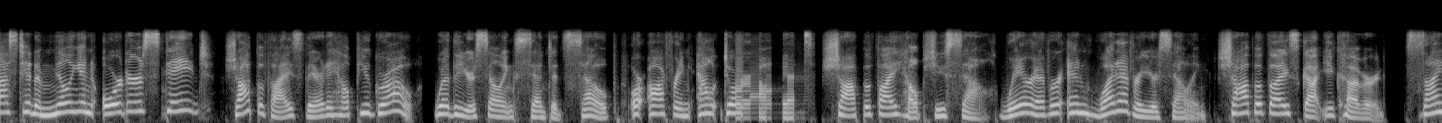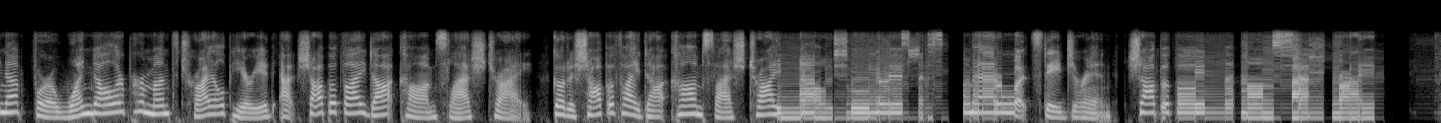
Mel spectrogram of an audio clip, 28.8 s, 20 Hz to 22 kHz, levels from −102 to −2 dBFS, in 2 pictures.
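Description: The speech sounds muffled and slightly hoarse throughout, with nothing above 8.5 kHz. This is Opus voice compression in its SILK speech mode, which fits a low bitrate of around 12 kbps: the band is limited to wideband and the excitation is coded coarsely.

From 7.36 to 8.15 s, 22.20 to 24.57 s, and 26.21 s to the end, the speech becomes a rigid metallic buzz at 134 Hz. This is robotic sound from repeated short buffers. The likely cause is that new audio arrived too seldom, so a chunk of about 7.5 ms was looped in place of all the real signal.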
